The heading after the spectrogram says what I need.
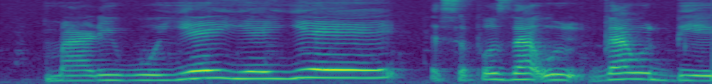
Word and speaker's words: Mariwo ye ye ye: That is how it's said in Cuba. Mariwo ye ye ye.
